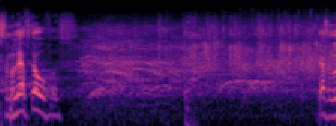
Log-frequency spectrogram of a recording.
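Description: A crowd cheers and calls out.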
